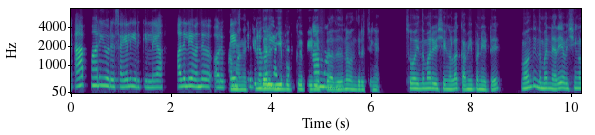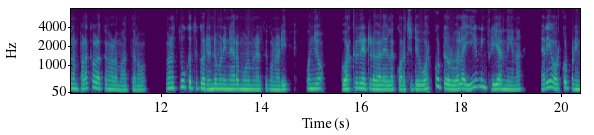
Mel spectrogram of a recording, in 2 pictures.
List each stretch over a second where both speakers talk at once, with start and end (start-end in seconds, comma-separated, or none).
3.2-5.3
